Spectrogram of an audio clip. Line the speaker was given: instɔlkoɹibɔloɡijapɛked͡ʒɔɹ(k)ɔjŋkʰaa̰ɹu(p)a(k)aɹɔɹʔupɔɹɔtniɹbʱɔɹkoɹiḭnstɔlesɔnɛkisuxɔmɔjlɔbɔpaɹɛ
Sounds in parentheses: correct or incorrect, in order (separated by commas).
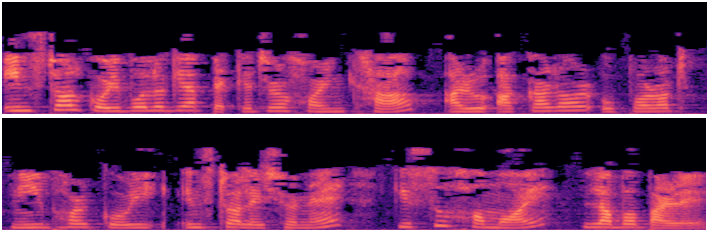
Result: incorrect, incorrect, correct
